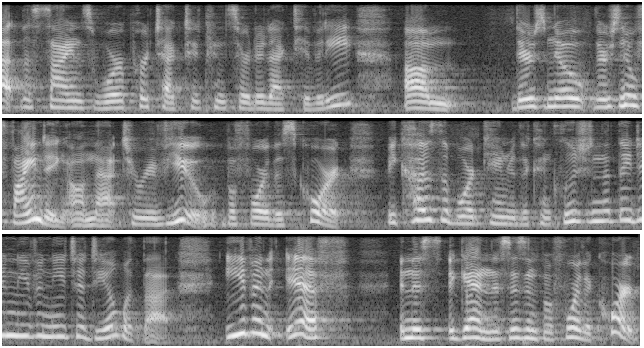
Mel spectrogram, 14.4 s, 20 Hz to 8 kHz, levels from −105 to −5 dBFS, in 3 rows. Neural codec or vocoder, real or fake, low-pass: none; real; 7.2 kHz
